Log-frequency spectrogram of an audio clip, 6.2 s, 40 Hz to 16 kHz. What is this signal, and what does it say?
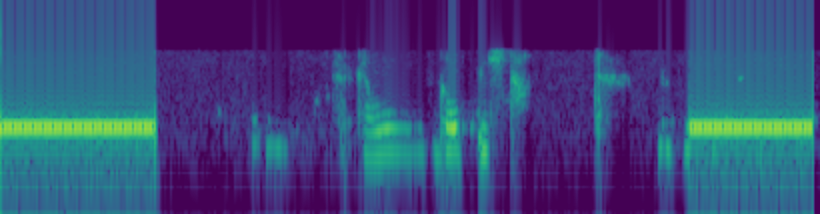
Ringback tone (North America), 440 + 480 Hz, with speech.
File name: out- - - - - .21274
